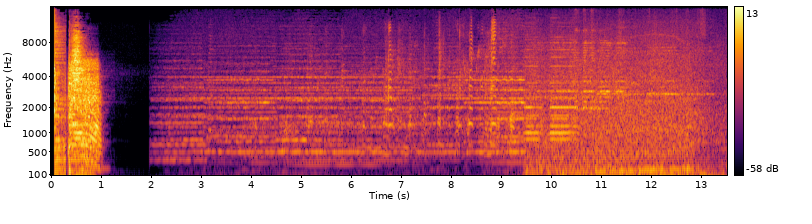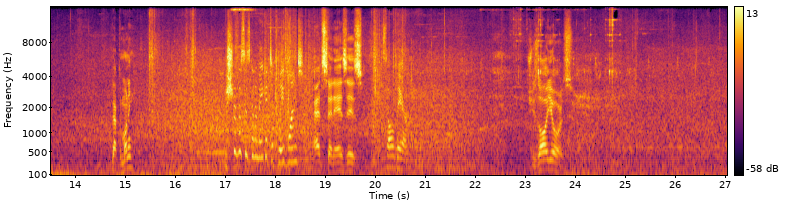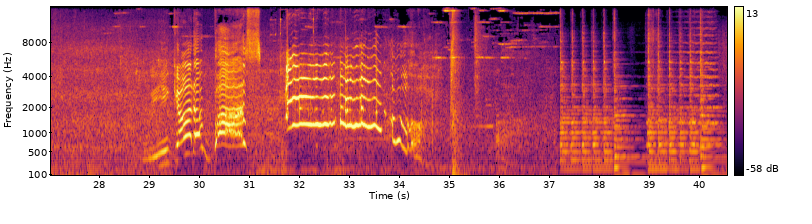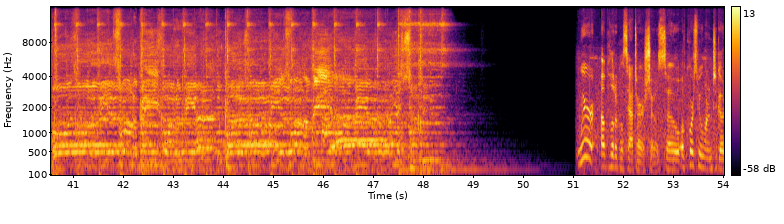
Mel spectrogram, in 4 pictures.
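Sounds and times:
music with long held notes: 2.0 - 9.5, 37.2 - 49.3
city street traffic: 2.4 - 38.3, 39.0 - 49.6, 51.0 - 54.0
geese honking: 4.8 - 11.6
woman squealing with excitement: 31.7 - 34.6.

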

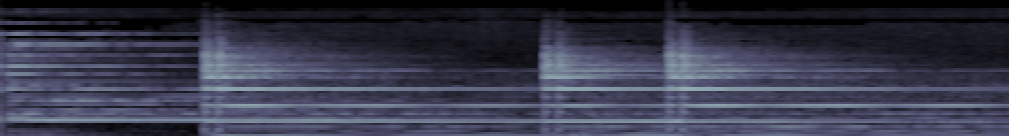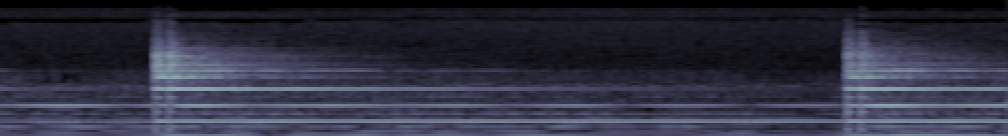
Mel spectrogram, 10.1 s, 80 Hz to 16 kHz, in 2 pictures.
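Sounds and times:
bells ringing: 0.0 - 10.0
low steady drone: 1.0 - 10.0.

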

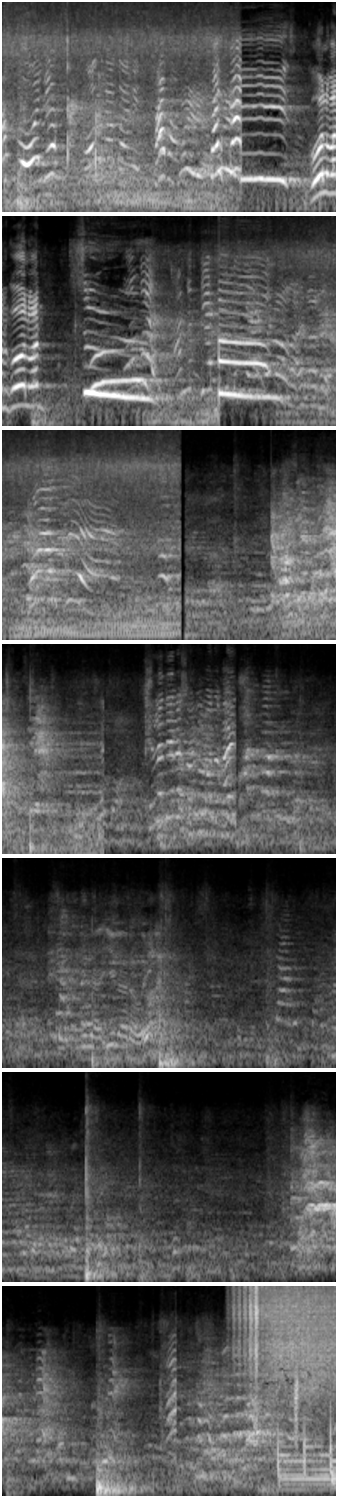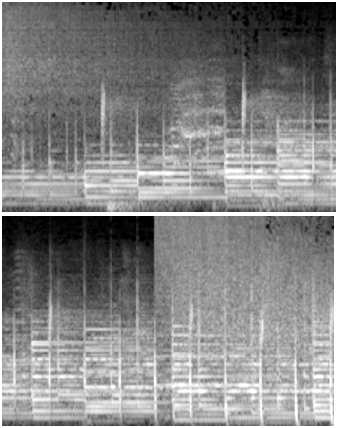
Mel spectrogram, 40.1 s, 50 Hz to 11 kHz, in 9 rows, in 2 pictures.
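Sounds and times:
boys shouting: 2.1 - 3.5, 5.5 - 8.4.

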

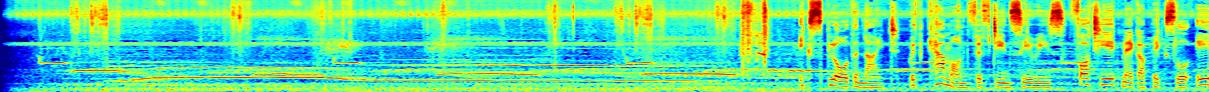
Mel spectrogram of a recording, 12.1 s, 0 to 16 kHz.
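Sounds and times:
eerie moaning tones: 0.4 - 12.0
low rumble: 0.4 - 12.0
faint crackles: 0.7 - 1.3, 2.0 - 8.3.

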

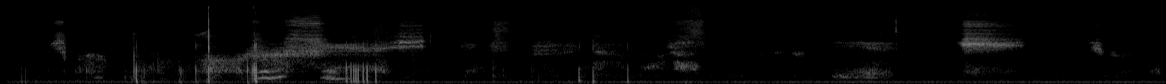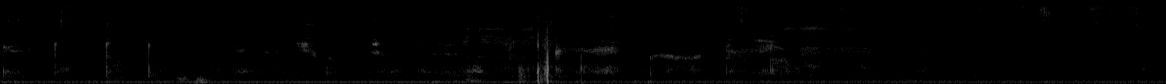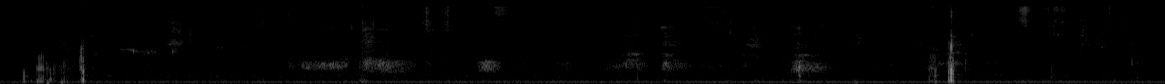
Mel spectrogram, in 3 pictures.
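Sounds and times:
person whispering: 0.2 - 21.0, 21.8 - 34.9.

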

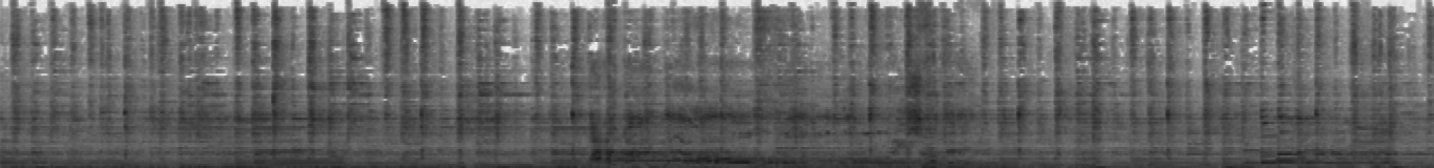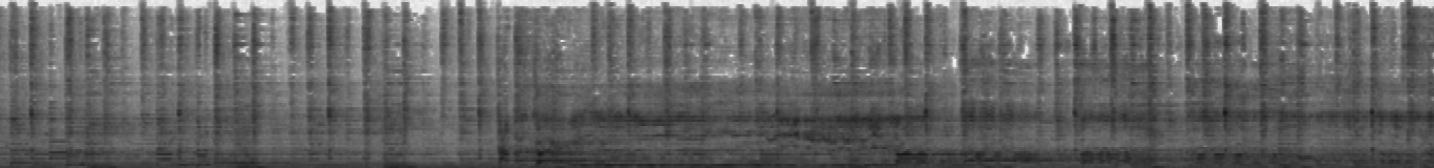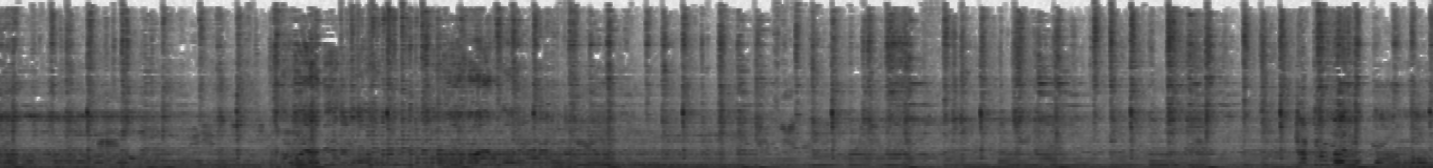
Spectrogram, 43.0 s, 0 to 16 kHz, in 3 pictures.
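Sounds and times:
bass and drums: 0.0 - 43.0
live band playing flamenco music: 0.0 - 43.0
strummed acoustic guitars: 0.0 - 43.0
lead voice singing: 5.6 - 11.1, 19.2 - 36.2, 41.5 - 43.0.

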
